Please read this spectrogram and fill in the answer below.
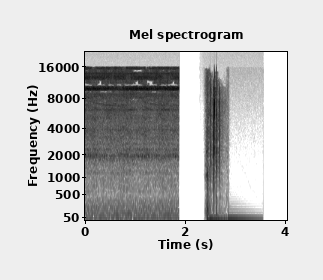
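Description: Cartoon sound effects: a steady hiss with a thin high ringing tone that cuts off suddenly just under two seconds in, then, after a short silence, one brief sharp crack that dies away.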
